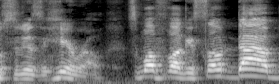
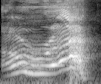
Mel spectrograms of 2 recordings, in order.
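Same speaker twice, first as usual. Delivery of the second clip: loud exclamation; 10 semitones higher, 9 dB louder than usual. Real, not acted. Sudden exclamation.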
